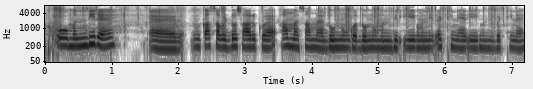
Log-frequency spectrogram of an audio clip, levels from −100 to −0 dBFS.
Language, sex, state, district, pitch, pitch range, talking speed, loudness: Rajasthani, female, Rajasthan, Nagaur, 175 Hz, 170-190 Hz, 150 wpm, -19 LUFS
